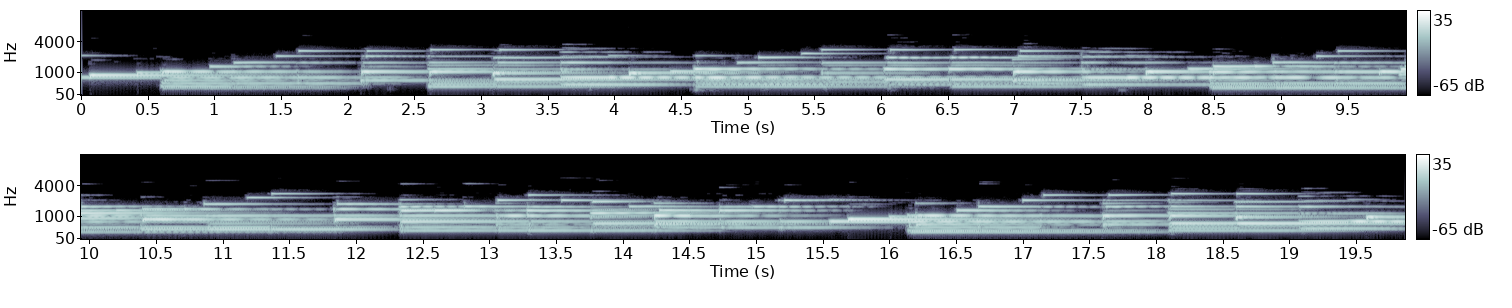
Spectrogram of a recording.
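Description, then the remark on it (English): A cheerful Christmas melody rings out on chimes, bright bell-like notes stepping up and down in a steady rhythm with a lower accompaniment, sustained and fairly loud, with no voices. “It's a bit of a tune that I'll play on my chimes that I've got with me here.”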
